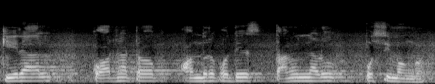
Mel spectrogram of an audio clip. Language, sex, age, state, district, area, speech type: Bengali, male, 30-45, West Bengal, Purba Bardhaman, urban, spontaneous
